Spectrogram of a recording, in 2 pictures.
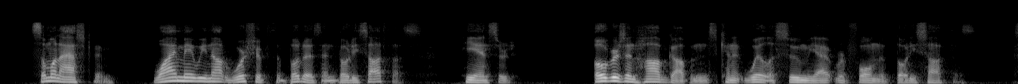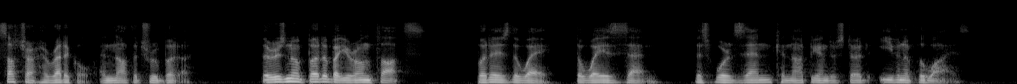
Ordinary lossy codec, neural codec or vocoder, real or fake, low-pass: AAC, 48 kbps; codec, 24 kHz, 0.5 kbps, DualCodec; fake; 7.2 kHz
